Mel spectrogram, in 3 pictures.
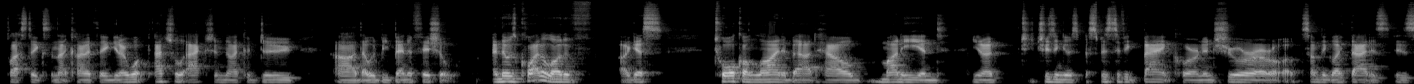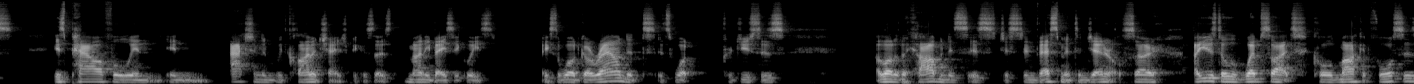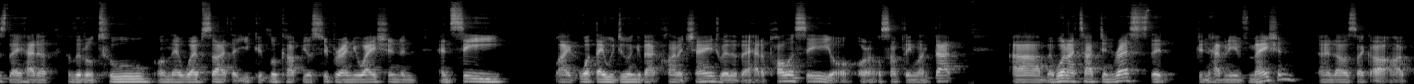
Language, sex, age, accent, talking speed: English, male, 10-29, Australian, 205 wpm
